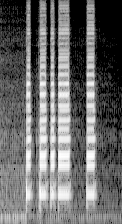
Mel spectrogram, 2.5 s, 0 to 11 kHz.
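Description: A Benelli 302R motorcycle horn honks five times nearby in short irregular bursts, the fourth a longer blast, over a low idling engine.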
